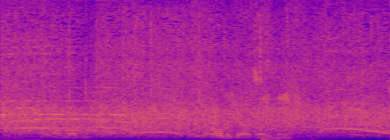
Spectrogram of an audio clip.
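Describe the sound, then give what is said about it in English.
A church audience applauding to welcome a pastor: dense, steady clapping throughout, with voices calling out over it. “Would you put your hands together and help me welcome the man of God tonight?”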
